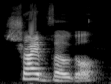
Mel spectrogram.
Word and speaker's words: Schreibvogel: Schreibvogel. Yeah. – It's German. – Don't try to pronounce all the letters independently.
